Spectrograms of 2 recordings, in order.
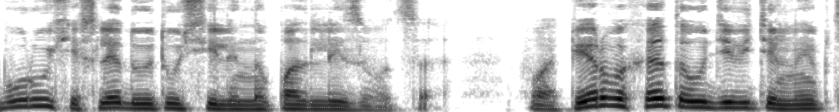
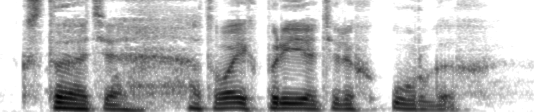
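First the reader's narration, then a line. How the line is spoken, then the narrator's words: Sighing. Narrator (Russian): вздохнул я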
